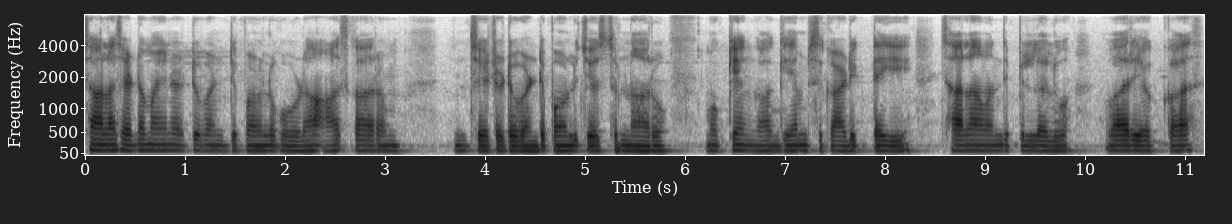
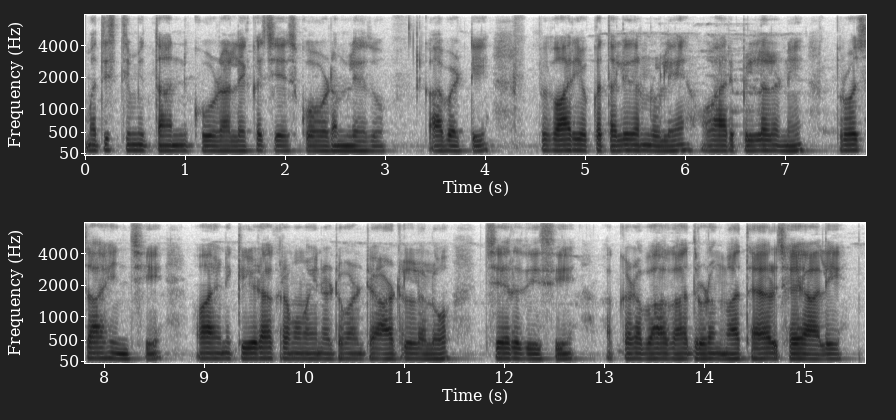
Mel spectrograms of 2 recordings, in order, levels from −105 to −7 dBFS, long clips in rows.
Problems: none marked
